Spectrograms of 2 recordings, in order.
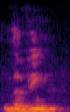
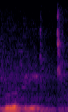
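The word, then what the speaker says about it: Lewin: going to hear pronounseling I use the pronunciation he used which is the German pronunciation which is Levine don't become confused if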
